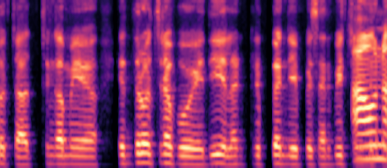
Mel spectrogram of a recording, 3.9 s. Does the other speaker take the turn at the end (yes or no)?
yes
